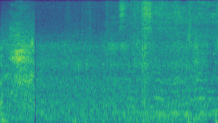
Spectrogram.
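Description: Wind rushing over a handheld camera's microphone, with a few soft thumps. A steady music tone fades in during the second half.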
